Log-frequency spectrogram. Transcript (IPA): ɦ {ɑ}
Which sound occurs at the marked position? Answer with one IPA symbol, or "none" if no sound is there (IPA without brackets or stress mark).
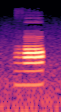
ɑ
